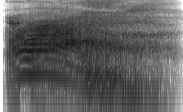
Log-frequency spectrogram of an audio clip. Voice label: ultimate effort, en US; Swain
